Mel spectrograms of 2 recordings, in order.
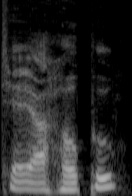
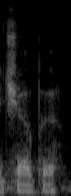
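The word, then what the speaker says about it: Teahupo'o: Tahiti by the way do you pronounce it te ahopu no I know I should but it's just so it comes out worse than when I just give up and just say chopu yeah and um yeah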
